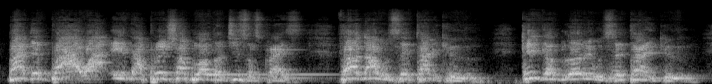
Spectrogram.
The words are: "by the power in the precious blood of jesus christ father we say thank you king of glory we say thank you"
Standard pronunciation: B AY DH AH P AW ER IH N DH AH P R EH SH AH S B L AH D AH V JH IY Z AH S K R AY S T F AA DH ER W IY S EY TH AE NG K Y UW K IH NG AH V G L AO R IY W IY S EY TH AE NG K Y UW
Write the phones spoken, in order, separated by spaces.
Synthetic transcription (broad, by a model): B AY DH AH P AW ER IH N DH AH P R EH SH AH B L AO D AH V JH IY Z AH S K R AY S T F AA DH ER W IY S EY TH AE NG K Y UW K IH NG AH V G L AO R IY W IY S EY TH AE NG K Y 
